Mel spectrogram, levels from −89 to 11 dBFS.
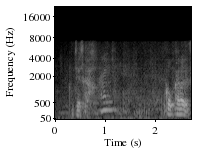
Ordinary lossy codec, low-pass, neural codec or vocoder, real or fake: none; 7.2 kHz; codec, 16 kHz, 2 kbps, FreqCodec, smaller model; fake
